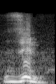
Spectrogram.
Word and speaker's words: Djinn: ये DJINN लिखा हुआ है, लेकिन इसमें ये जो डी है ये साइलेंट है. अब यहाँ पे हम इसको क्या पढ़ेंगे? जिन.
